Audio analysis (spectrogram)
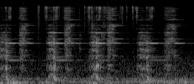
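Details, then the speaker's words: NB Miata after front brake upgrade with Hawk HPS street pads and StopTech rotors: light metallic clink about every half second as the wheel turns; cause unknown. "You guys, so everything's back together. I put everything right 100%, but for some reason I'm getting this noise,"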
